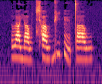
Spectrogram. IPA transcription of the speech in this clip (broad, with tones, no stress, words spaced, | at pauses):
la˥˧ja˧wt͡ɕʰa˥˧w ɡi˦ʔẽ˨˩t̪a˧w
